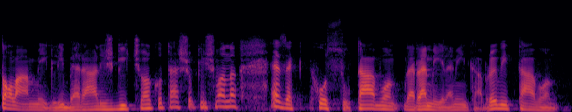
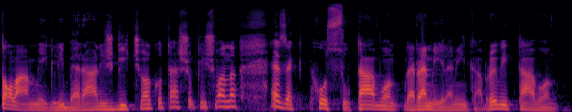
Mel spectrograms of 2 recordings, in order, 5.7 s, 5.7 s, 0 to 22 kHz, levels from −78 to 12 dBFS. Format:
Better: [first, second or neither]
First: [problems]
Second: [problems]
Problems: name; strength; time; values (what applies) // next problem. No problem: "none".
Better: second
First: muffled; slightly; fading above 2.5 kHz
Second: none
